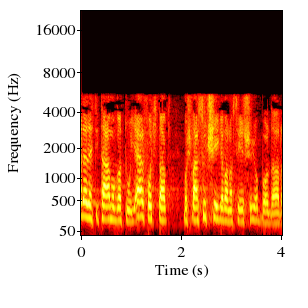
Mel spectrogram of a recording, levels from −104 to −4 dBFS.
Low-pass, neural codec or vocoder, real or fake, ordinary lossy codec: 5.4 kHz; none; real; AAC, 32 kbps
